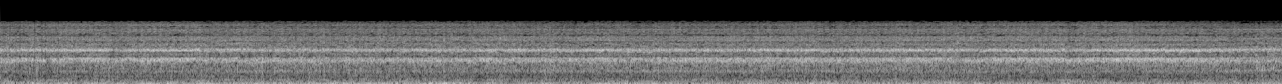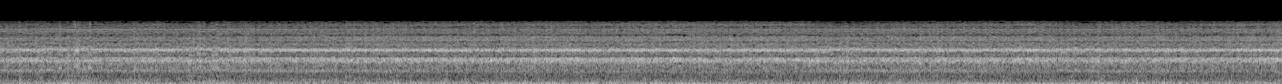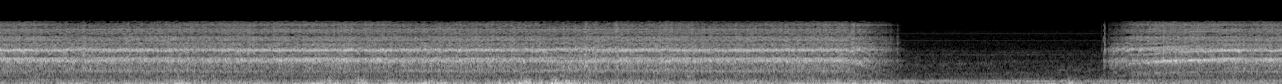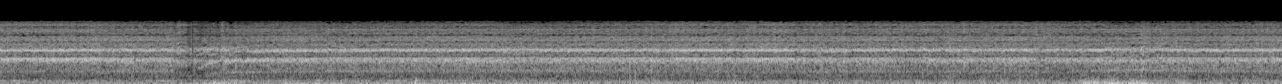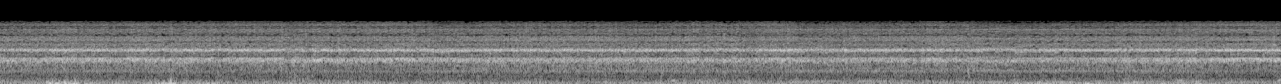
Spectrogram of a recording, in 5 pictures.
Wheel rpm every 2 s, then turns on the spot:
160, 160, 160, 160, 160, 160, 160, 160, 160, 160, 160, 160, 160, 160, 160, 160, 160, 30, 70, 160, 150, 160, 160, 160, 160, 160, 160, 160, 160, 160, 160, 160.
none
